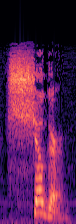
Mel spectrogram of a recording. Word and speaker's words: sugar: in English that are written with the letter S but are pronounced with the SH sound words like sugar and sure and to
